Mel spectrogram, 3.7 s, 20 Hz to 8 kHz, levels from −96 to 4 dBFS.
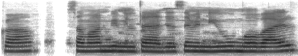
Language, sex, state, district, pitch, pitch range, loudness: Hindi, female, Bihar, Sitamarhi, 205 Hz, 200-210 Hz, -17 LUFS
